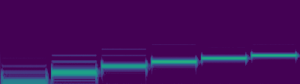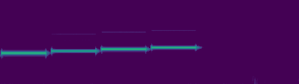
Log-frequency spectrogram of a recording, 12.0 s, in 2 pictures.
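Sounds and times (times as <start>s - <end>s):
sine tones: 1.0s - 10.1s.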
